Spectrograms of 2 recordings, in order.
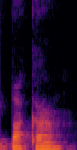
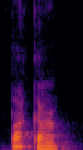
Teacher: O, not stressed, is A.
